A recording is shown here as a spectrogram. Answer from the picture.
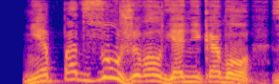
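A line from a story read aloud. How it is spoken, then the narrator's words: Shouted. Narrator (Russian): закричал Семирад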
